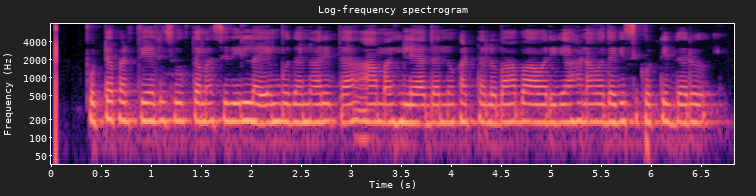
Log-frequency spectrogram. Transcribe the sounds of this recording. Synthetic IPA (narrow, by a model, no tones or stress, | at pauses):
puʈːɐpɐɾt̪ijɐlːisuːk̚t̪ɐmɐsid̪ilːɐe̞mbud̪ɐnːuɐɾit̪ɐaːmɐɦiɭɛjɐd̪ɐnːukɐʈːɐlubaːbɐːʋɐɾiɡeɦɐɳɐʋɐd̪ɐɡisikoʈːid̪ːɐɾu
